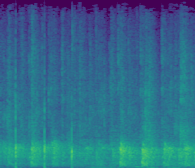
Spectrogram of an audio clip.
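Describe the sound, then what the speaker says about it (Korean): Applause from a church congregation encouraging a student awarded a scholarship, a steady wash of clapping with a few sharp louder claps early on and a low voice murmuring beneath. "우리 박수로 격려하겠습니다"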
